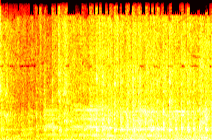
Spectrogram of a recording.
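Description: A tractor engine idles nearby with a steady low rumble, while someone speaks over it throughout.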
